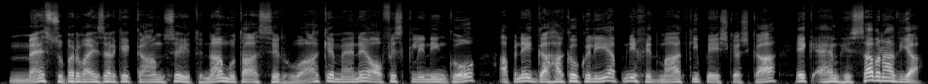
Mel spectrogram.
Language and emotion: Urdu, surprised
